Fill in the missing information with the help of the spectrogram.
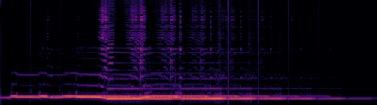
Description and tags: Various flute-like sounds made by putting a mic into a tin can, and moving the speakers around it to get different notes. Ambient, good for meditation music and chill.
